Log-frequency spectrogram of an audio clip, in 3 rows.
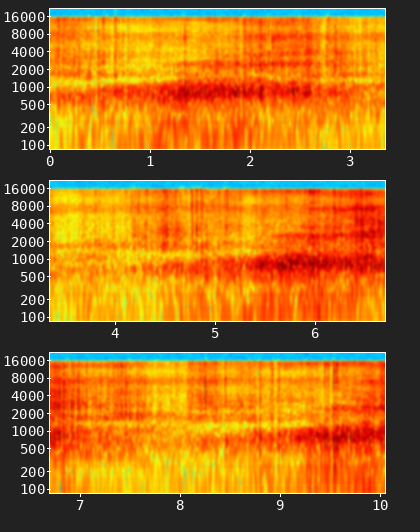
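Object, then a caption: Thin board covered in glitter paper. Long nails scratch across a flat, solid, thin pink board covered in glitter-textured paper. The result is a continuous gritty, crackly rasp centred in the midrange around 800 Hz, swelling louder and softening again in slow waves as the nails sweep back and forth.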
